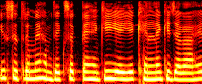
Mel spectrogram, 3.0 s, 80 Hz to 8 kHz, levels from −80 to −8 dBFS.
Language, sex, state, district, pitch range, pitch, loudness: Hindi, female, Chhattisgarh, Bilaspur, 245-270 Hz, 255 Hz, -13 LUFS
